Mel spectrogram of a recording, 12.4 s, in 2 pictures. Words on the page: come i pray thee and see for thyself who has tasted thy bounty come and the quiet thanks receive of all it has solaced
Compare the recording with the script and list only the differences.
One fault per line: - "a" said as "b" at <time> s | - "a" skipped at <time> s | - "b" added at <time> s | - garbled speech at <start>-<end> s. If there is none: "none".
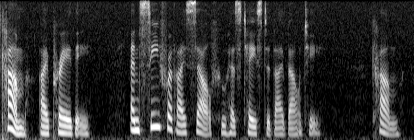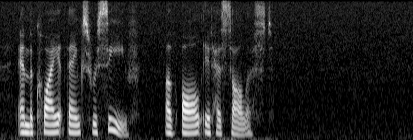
none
